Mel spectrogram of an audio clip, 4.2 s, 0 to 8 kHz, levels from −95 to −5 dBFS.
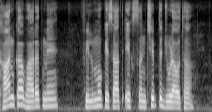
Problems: constant background noise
